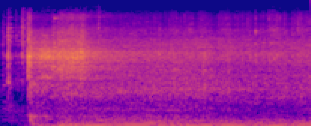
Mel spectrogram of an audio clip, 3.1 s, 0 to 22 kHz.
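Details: 1984 Chevrolet Chevette 1.6 L four-cylinder, auction car with new battery, front-end collision damage: short crank, catches at once and settles into steady, even idle without misses or knocks. Normal start; fires right up, runs very well.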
